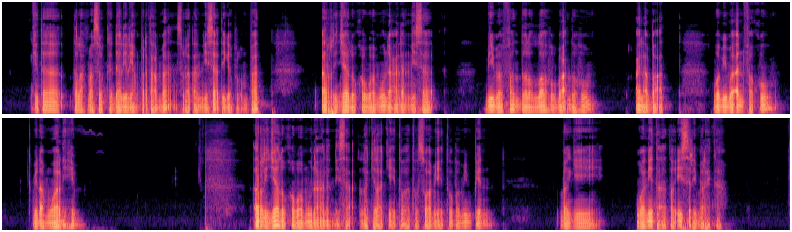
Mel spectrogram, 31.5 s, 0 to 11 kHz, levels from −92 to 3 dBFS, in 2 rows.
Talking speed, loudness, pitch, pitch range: 75 wpm, -21 LUFS, 80 Hz, 75-85 Hz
